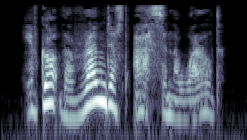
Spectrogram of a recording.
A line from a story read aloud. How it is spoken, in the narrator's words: he whispered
